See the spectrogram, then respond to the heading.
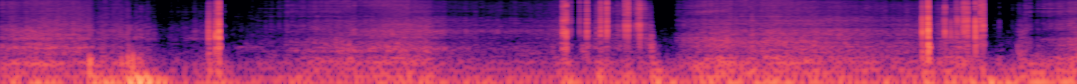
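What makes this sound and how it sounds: A thin metal knife blade, held in the hand, repeatedly slices through a large solid red mound of kinetic sand molded into a lips shape on a light surface. The cuts through the soft packed sand make a quiet, low, gritty scrape and rustle, broken by short, sharp, bright crackling bursts as the blade passes through.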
